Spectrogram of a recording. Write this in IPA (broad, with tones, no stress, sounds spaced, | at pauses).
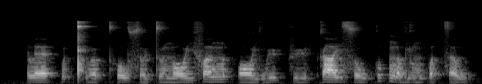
l ɛː˧ t̚ p ɵ˥ t̚ kʷʰ œː˨ p̚ t̪ʰ o˧ w s ɵ˨˩ ɥ t̪ ɵ˨ n ɔː˧ j f ɐ˥ n | ɔː˨˩ j w yː˧ k̚ f yː˨˥ t̚ k aː˥ j s o˧ w k ʊ˥ k̚ ŋ ɐ˨˧ w j ʊ˨˥ ŋ p ɐ˧ t̚ s ɐ˧ w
